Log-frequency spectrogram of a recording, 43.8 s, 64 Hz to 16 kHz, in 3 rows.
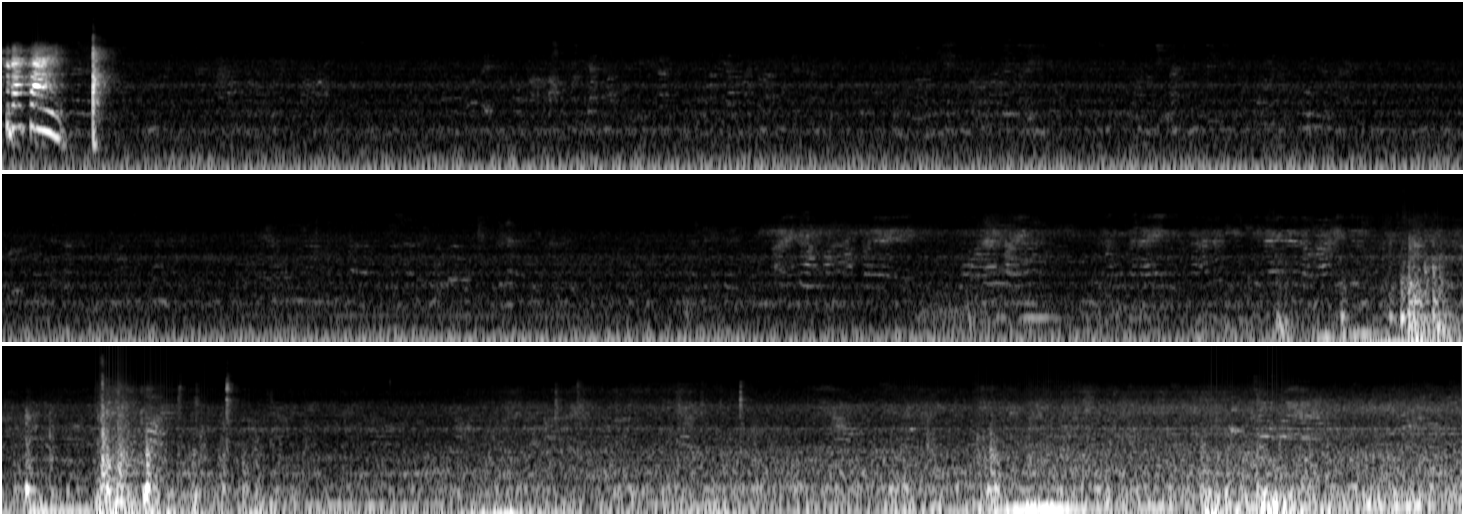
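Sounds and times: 
small local train rumbling, heard onboard: 0:00.0 - 0:43.8
speech: 0:00.1 - 0:00.8
faint rattles and creaks inside a train carriage: 0:24.6 - 0:43.8.

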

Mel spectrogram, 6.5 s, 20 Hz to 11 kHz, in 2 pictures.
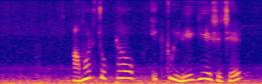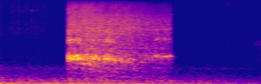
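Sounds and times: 
speech: 0:00.9 - 0:03.2
speeding truck braking hard with tires screeching on an empty road: 0:04.1 - 0:05.5.

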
